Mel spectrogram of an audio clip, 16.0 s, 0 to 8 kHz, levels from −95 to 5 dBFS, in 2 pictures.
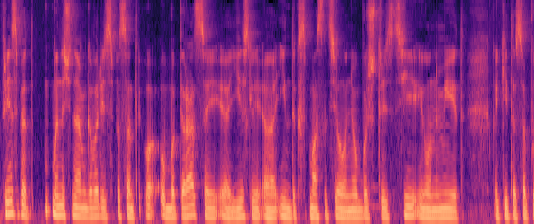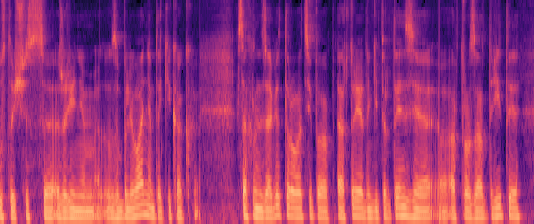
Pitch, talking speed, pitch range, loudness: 110 Hz, 125 wpm, 100-115 Hz, -16 LUFS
